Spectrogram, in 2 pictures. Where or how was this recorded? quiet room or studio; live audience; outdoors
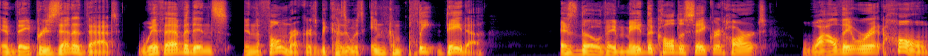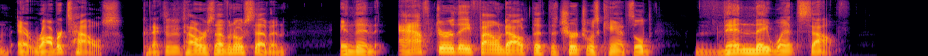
quiet room or studio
